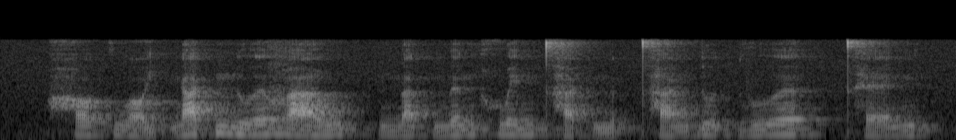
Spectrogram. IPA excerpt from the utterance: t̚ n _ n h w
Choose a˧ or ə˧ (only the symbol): ə˧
